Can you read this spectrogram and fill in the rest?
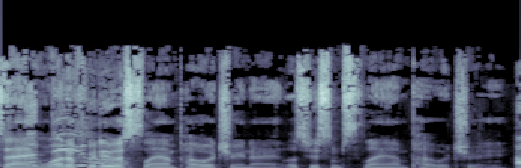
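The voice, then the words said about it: Sarcastic tone. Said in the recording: “I'm saying it very sarcastically.”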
